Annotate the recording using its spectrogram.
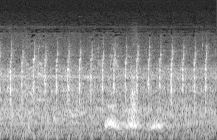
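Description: Faint, rapid high-pitched chirping of insects, an even pulse of about a dozen chirps a second.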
